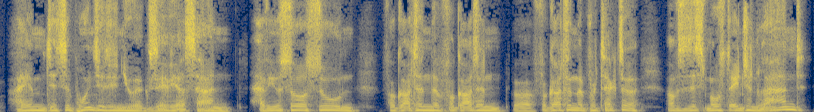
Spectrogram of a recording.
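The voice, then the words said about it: Thick put-on Japanese accent. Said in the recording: “I got some variance in my Japanese accents. That was a little thicker.”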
